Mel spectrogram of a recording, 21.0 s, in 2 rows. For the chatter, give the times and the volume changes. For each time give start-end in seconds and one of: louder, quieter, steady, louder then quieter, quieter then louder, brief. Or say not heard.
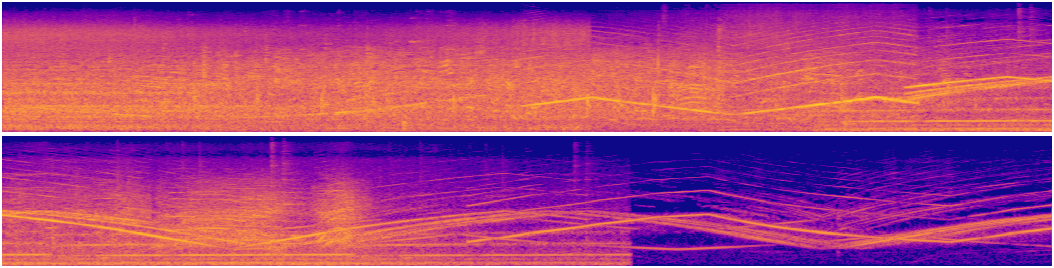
0.0-14.2 quieter then louder.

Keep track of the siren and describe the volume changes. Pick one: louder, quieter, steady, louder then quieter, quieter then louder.
louder then quieter.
